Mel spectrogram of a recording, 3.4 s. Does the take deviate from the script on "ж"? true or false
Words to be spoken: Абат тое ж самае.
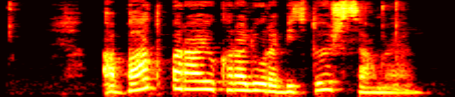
false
